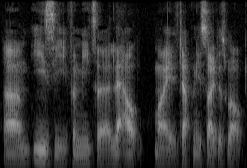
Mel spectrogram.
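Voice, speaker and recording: A man in his thirties with a British accent speaks in a very low voice. He talks loosely as an interview guest, stopping and restarting often, with plenty of fillers along the way. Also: flat delivery, normal speed. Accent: British English. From England. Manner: hesitant, many fillers and restarts. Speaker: guest, creativity coach. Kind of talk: casual interview conversation.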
